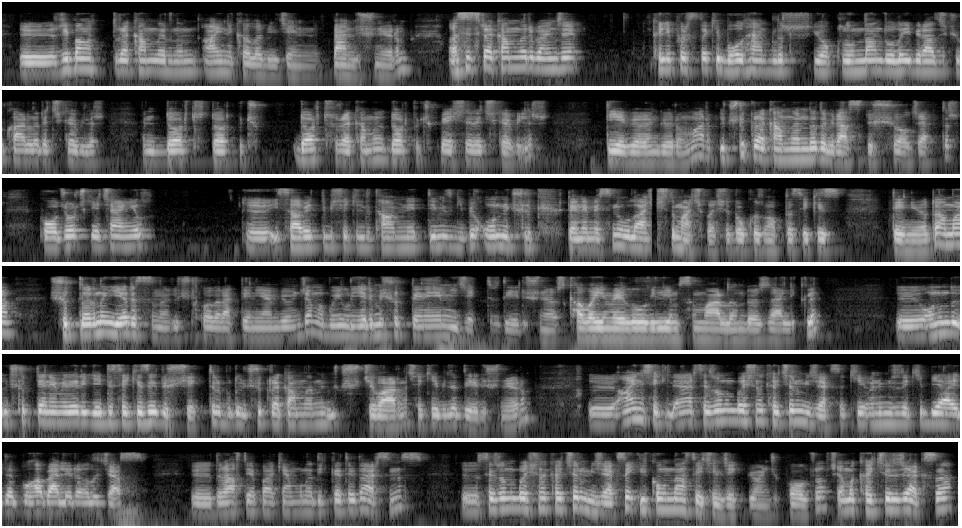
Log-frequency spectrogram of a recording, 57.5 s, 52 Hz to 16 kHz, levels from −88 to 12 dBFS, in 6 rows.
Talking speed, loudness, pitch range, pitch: 130 wpm, -17 LUFS, 125-155 Hz, 140 Hz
